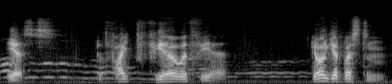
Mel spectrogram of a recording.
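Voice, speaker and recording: An actor playing a suave, resolute gentleman sleuth, calm amid danger, in a 1940s-style radio mystery. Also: medium pitch, a little slow, faint music behind, exaggerated voice, low-quality recording. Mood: urgent, grave. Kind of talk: 1940s radio drama acting.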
